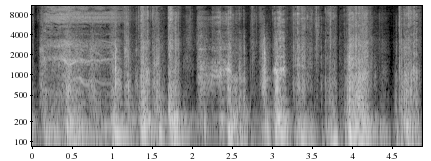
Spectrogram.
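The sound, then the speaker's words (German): A knife saws through a crusty loaf of bread, giving a run of dry, crackling scrapes in irregular strokes, fairly loud and with no talking over it. “Auf jeden Fall, dann schneiden wir es einfach mal an.”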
